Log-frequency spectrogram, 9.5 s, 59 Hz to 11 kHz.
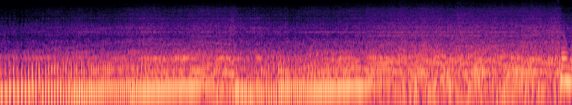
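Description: Close, loud engine of a Yamaha R3 motorcycle while riding, a steady buzzing drone whose pitch climbs, dips midway and rises again as the rider works throttle and clutch, with no talk over it.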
